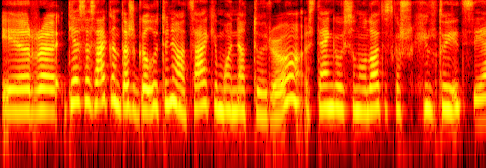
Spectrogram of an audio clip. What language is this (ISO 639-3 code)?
lit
